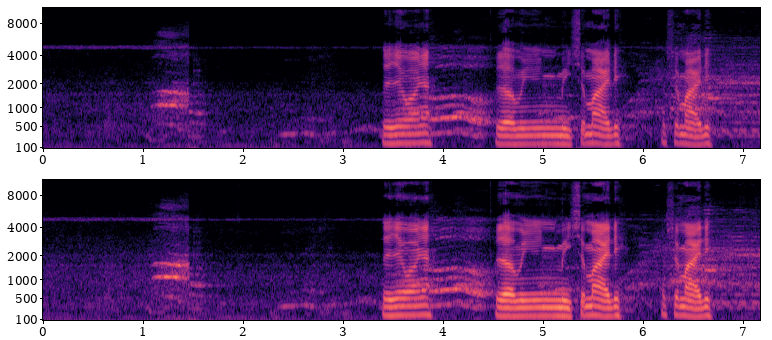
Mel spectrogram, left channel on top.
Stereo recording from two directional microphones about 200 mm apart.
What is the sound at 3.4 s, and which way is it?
A man's voice, 10° right (ahead or behind).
